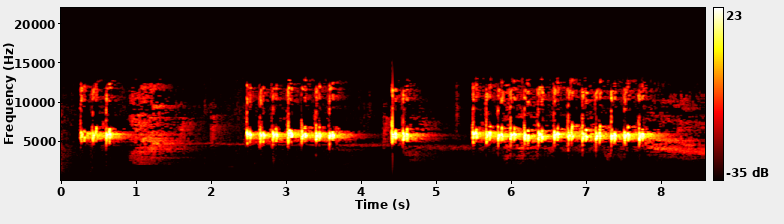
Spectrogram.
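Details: Sunbird song used as a tutor recording for training magpie-robins and other cage birds, full of varied phrases: bursts of rapid high sharp trilled notes, each burst about a second long, separated by short pauses and softer twittering.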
